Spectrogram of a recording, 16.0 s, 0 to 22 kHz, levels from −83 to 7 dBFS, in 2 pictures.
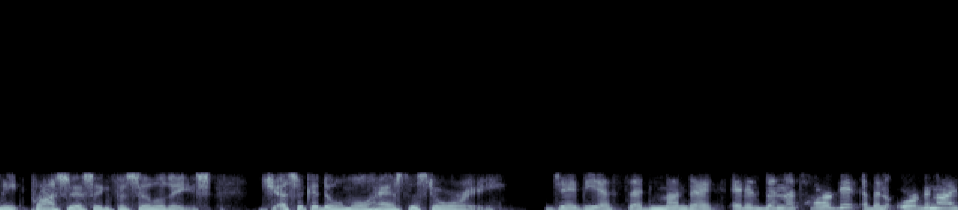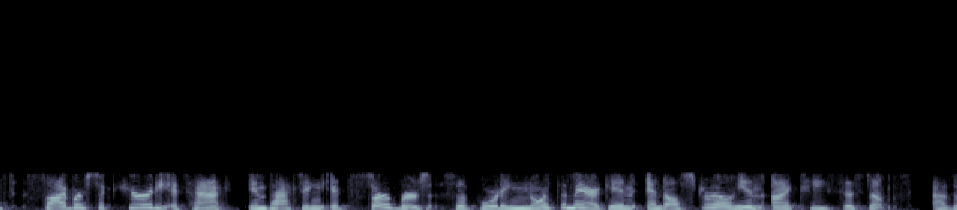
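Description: From start to finish the speech passes through a G.729 codec, audibly damaged, at what sounds like 8 kbit/s. Each frame is resynthesised from a filter, pitch predictor and sparse pulses, leaving a rough, synthetic edge, and nothing reaches above 3.8 kHz.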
